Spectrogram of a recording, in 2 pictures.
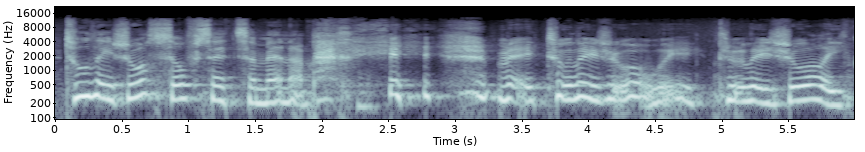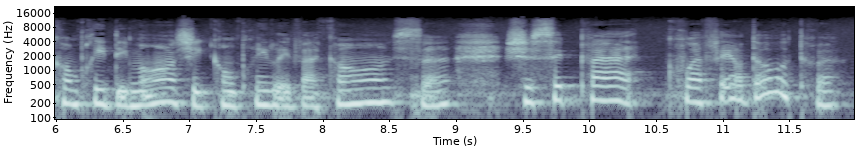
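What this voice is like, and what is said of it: Pleasant foreign accent. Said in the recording (French): “son bel accent”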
